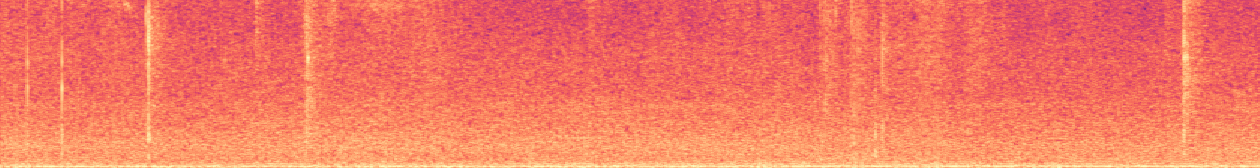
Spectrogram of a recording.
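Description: A steady, loud low-pitched hum with a fainter tone above it over a rumbling noise, like running machinery.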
